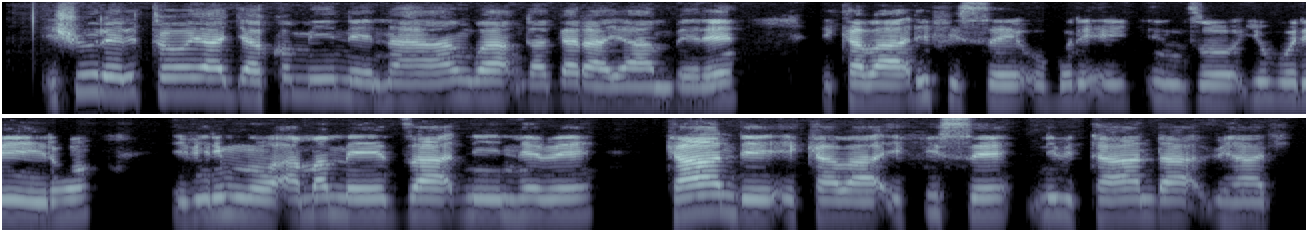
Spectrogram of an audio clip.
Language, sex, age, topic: Rundi, male, 36-49, education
